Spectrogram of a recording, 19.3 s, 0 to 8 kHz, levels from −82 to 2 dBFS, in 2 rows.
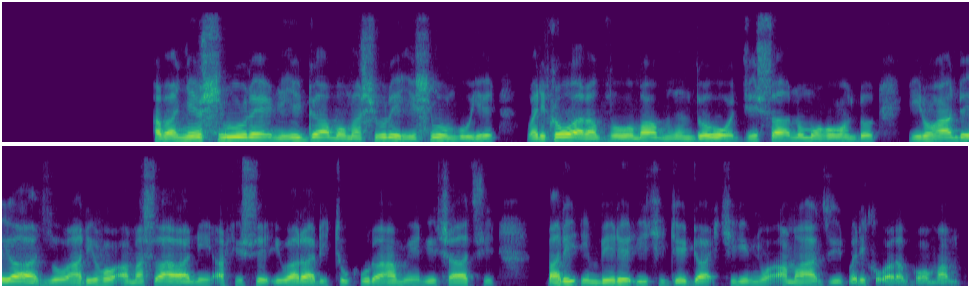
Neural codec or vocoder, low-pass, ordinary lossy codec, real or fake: autoencoder, 22.05 kHz, a latent of 192 numbers a frame, VITS, trained on one speaker; 7.2 kHz; AAC, 48 kbps; fake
